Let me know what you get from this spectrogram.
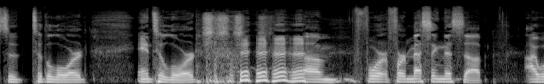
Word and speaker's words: Lorde: Apparently, I pronounced the artist Lord. It's spelled L-O-R-D-E. – Right. – I pronounced her name Lordy.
